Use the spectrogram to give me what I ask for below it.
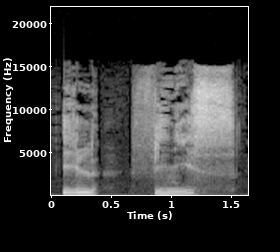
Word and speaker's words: finissent: So remember, as usual, when we get the verbs, E, N, T, not pronounced. Ils finissent.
